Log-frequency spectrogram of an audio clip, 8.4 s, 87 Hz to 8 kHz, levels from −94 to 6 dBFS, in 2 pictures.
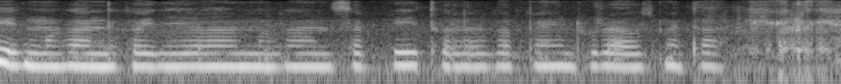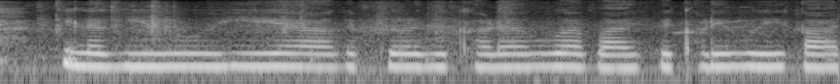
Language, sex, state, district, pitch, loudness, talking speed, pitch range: Hindi, female, Bihar, Sitamarhi, 225 Hz, -19 LUFS, 215 wpm, 220-230 Hz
